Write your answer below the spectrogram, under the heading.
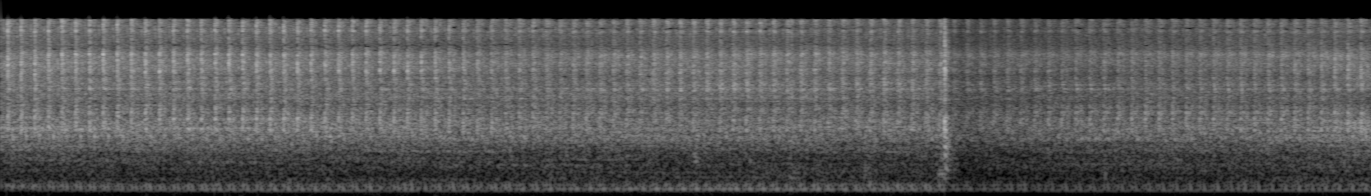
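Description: Steady idle carrying a fast, fairly regular tapping about three per second above the engine note; some internal noise, cause unclear.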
